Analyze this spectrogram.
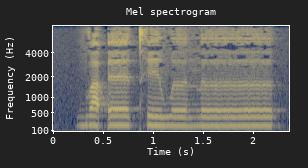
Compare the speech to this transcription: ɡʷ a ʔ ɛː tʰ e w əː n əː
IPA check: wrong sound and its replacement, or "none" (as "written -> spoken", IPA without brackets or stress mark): none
